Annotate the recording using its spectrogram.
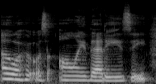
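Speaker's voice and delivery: normal talking voice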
